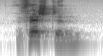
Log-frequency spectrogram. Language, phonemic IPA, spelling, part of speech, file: Dutch, /ˈvɛstə(n)/, vesten, verb / noun, Nl-vesten.ogg
- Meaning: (verb) 1. to fix, to fasten, to attach 2. to fortify, to strengthen; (noun) plural of vest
